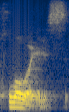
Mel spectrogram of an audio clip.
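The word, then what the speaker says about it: ployes: every day it's called ploys rhymes with boys ploys is p-l-o-y-e-s so ploys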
